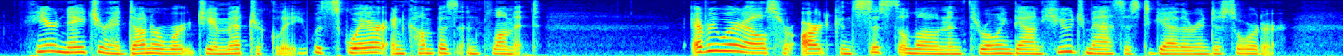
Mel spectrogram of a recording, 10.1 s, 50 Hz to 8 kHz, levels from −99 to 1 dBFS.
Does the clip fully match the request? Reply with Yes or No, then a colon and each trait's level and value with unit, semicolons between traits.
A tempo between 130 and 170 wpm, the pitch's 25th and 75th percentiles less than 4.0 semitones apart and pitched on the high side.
Yes: average, 160 wpm; average, 3.2 semitones; high, 210 Hz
